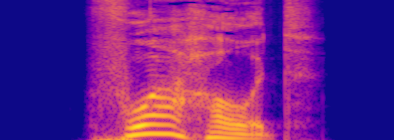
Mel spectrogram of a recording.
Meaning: foreskin
- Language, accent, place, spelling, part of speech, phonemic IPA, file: German, Germany, Berlin, Vorhaut, noun, /ˈfoːɐ̯haʊ̯t/, De-Vorhaut.ogg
